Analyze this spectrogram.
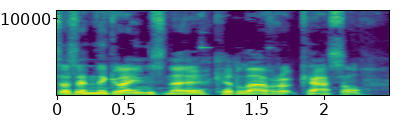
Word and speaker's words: Caerlaverock: pronouncing that castle name so i think you've got it right now haven't you card lava rock down there that's us in the grounds now kid lavrov castle it's a national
